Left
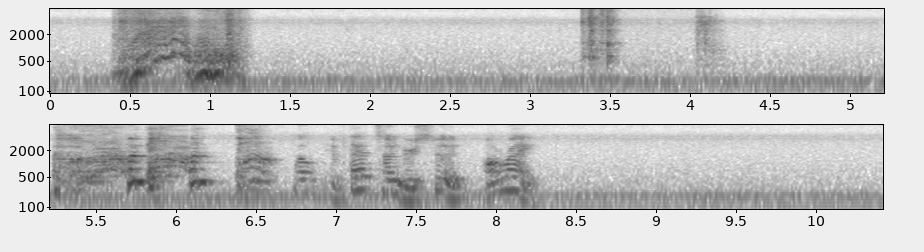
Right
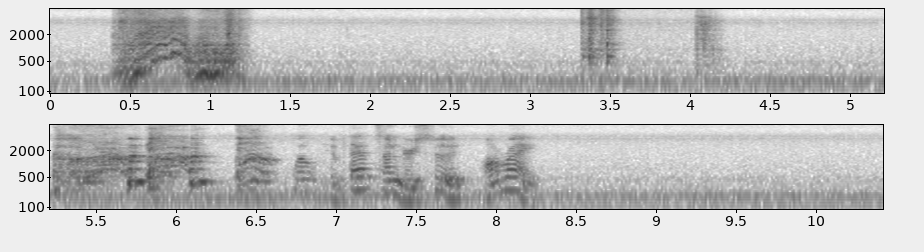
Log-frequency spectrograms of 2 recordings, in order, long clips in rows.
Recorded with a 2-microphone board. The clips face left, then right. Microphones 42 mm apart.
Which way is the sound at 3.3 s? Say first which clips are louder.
Right 2 dB; 80° right.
